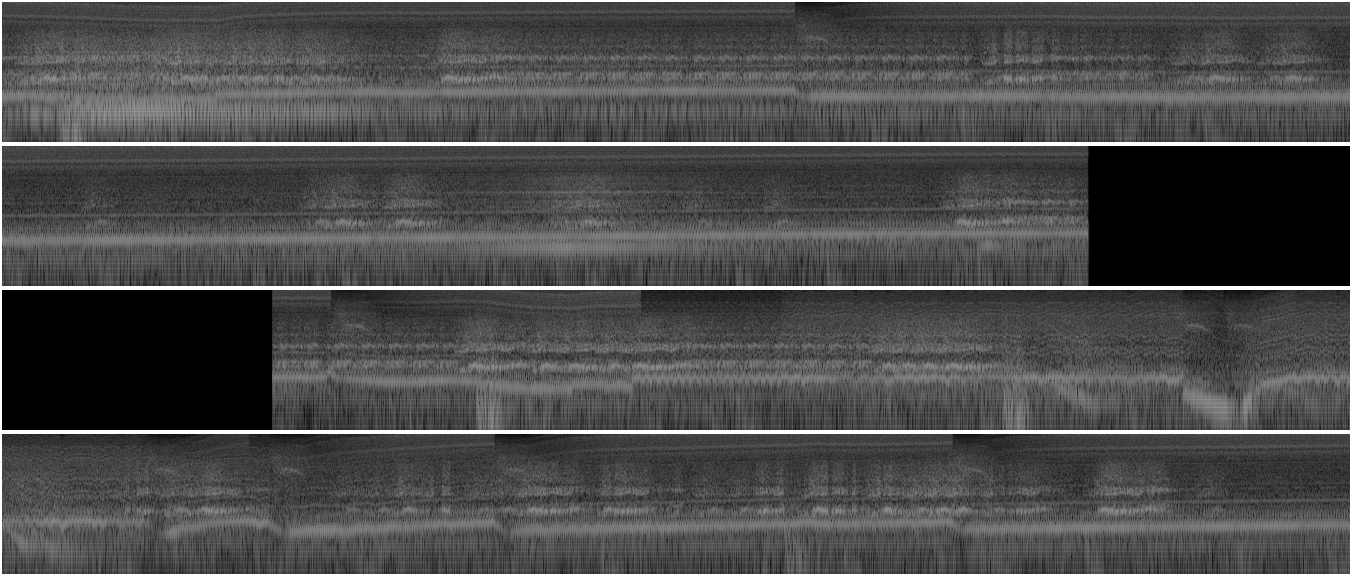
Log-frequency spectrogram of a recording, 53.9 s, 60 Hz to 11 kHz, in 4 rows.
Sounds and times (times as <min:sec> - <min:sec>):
Car: 0:00.0 - 0:24.4, 0:29.7 - 0:53.9.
